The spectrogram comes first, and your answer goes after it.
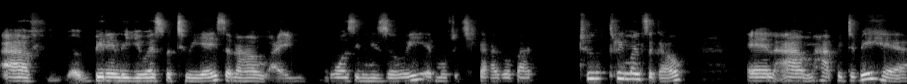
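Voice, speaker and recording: A woman with a Gambian accent speaks at a fairly low pitch and a moderate pace. Her intonation is lively, and the background is quiet. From the Gambia. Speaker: student moderator. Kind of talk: formal introduction. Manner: halting.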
